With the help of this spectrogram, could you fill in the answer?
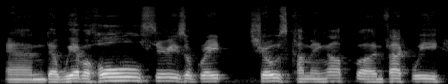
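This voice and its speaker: A man with a mid-pitched voice hosts a casual live show. He is chatty, pausing and stepping aside from his sentences as he goes. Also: fairly even intonation, dark tone. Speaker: talk show host.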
